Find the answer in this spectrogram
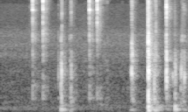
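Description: Computer keyboard typing: a quick run of about ten keystrokes beginning about half a second in, the last few the loudest.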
